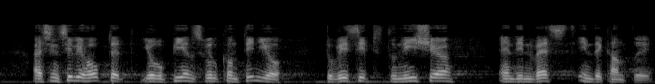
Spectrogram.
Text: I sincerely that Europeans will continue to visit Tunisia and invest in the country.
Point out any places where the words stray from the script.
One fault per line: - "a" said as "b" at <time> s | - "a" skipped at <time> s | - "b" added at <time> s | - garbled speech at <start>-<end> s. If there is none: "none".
- "hope" added at 0.8 s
